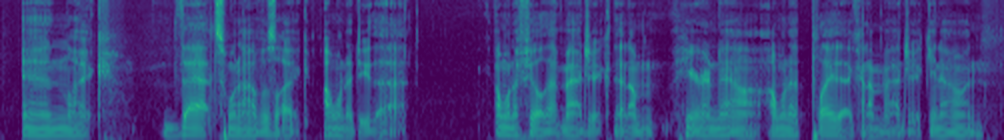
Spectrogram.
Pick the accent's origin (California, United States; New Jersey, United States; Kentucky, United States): Kentucky, United States; Bowling Green; born there; I was born right here in Bowling Green, Kentucky.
